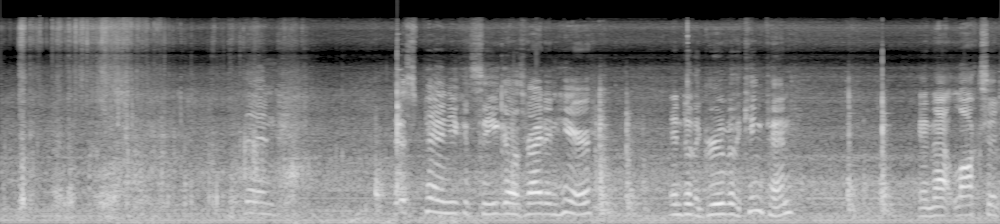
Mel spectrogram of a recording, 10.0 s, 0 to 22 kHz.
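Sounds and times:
metal scraping: 0.0s - 7.0s
low engine hum: 0.0s - 10.0s
metallic knock: 5.9s - 6.6s.

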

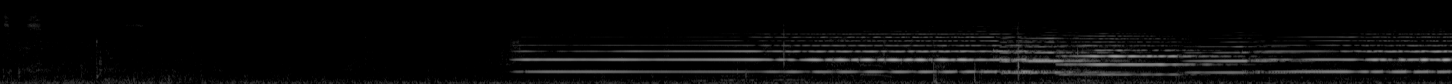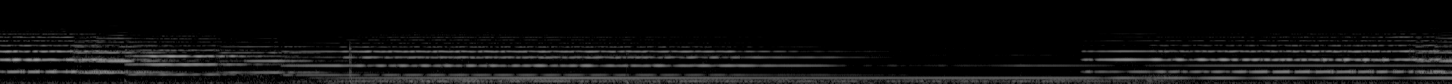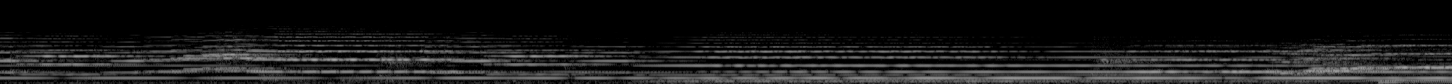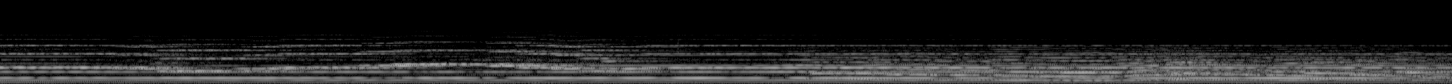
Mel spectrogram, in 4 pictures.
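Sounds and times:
wind ensemble playing: 4.7s - 58.0s.

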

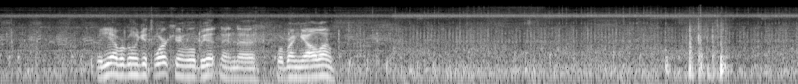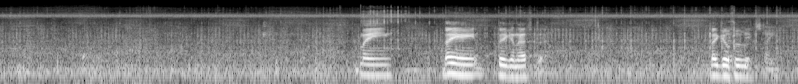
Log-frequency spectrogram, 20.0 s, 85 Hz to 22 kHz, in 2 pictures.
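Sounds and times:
boat motor rumbling: 0.0s - 19.9s
wind on microphone: 0.0s - 19.9s.

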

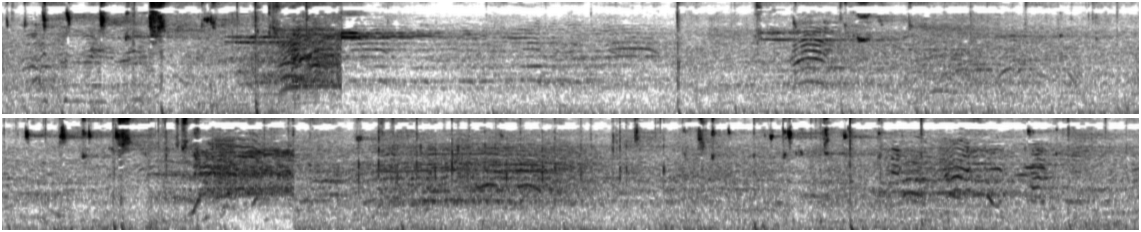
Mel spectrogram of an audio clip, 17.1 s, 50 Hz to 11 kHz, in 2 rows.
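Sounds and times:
sneaker squeaks on court floor: 0.1s - 3.1s, 5.6s - 10.0s, 13.6s - 16.9s.

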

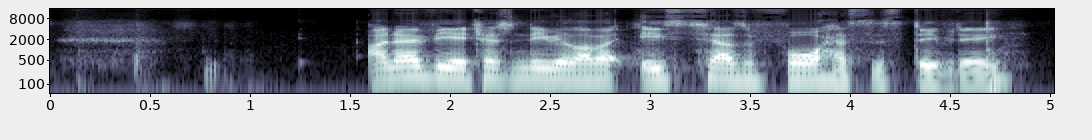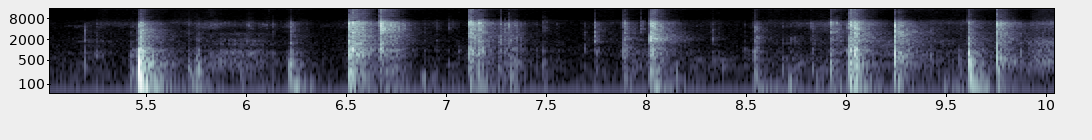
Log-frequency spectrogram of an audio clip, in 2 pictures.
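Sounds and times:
plastic cases clicking and snapping: 5.2s - 10.0s.

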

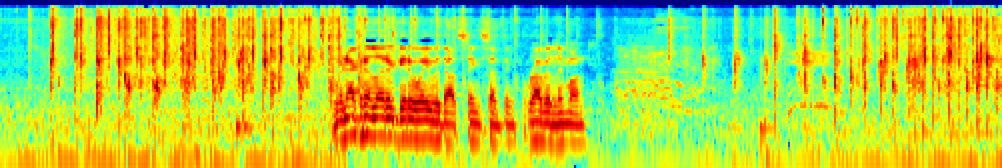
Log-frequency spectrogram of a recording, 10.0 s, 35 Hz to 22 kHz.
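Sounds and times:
crowd applauding: 0.5s - 10.0s.

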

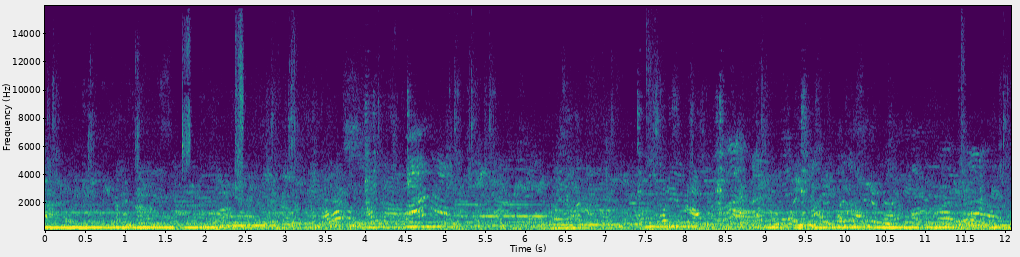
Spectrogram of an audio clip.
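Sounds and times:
crowd chatter: 0.0s - 12.0s
children's voices: 1.7s - 12.0s.

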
